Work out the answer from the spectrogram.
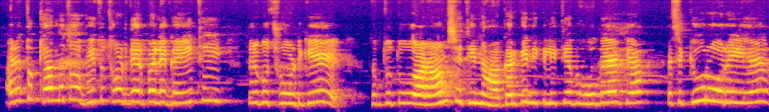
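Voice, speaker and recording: A woman's voice: very high-pitched, fairly even intonation, normal speed, few pauses. An actress playing a caring, motherly mother-in-law who soothes and fusses in a family drama. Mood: concerned. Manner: soothing and fussing. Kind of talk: amateur family short-film acting. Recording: dull lo-fi audio, soft music.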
